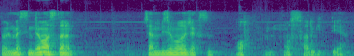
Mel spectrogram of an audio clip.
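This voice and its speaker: Gaming host, male, low mellow voice, chatty Let's Play commentary, dull lo-fi mic. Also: steady tone, moderate pace, soft background music. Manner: playful, taunts the game animals, chatty with viewers.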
